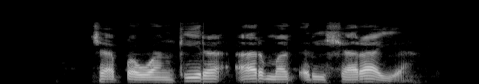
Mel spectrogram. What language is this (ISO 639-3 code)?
qup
